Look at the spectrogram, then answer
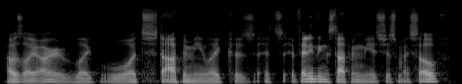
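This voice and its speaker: A man in his twenties co-hosting a podcast, speaking in a relaxed, low-key way. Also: a little fast, vocal fry. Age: 20s. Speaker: podcast co-host. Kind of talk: casual chat.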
